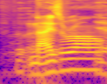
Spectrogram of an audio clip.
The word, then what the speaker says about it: Nizoral: Is that how you say it? I think so. Or Nizoral. – Nizoral. Yeah.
